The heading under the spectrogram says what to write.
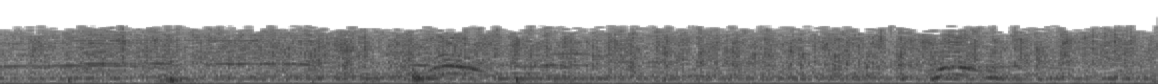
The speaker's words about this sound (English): I think we ought to clap our hands and pray.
